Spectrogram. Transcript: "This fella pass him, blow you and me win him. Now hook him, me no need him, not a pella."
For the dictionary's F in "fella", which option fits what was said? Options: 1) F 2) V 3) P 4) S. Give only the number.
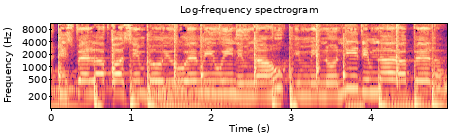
3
